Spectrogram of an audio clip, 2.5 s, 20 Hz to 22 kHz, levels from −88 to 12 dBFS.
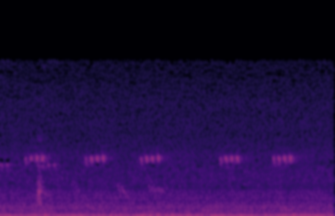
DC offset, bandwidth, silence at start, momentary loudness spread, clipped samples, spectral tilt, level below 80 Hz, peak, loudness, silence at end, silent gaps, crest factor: under 0.1%; 16 kHz; 0 s; 1 LU; under 0.1%; -4 dB/octave; -50 dBFS; -30 dBFS; -44 LUFS; 0 s; none; 14 dB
